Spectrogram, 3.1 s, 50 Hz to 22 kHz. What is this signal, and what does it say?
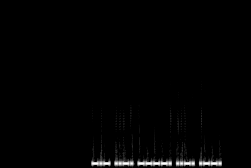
Morse code, heard as a keyed tone, about 51 wpm, 700 Hz. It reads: KF9FP
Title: USA Call Signs - 4x Character Spacing - 50wpm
